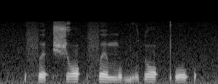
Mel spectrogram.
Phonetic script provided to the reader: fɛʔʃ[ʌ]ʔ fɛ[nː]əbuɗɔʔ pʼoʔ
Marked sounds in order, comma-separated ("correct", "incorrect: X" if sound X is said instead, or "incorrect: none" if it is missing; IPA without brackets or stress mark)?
incorrect: ɔ, incorrect: m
